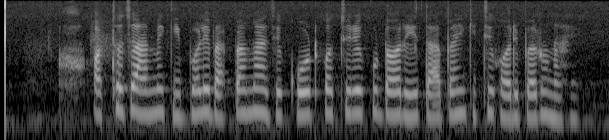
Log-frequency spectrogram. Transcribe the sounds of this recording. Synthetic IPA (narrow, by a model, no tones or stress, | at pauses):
ɔt̪ʰɔd͡ʒɔamekibʱɔɭebapamãd͡ʒekoʈkɔt͡ʃiɾekuɖɔɾit̪apaĩkit͡ʃʰikɔɾipaɾunaɦĩ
